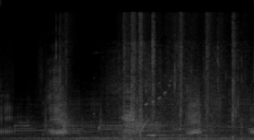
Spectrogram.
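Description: Birds in the video game Beyond a Steel Sky, giving several harsh, squawking honks over a steady ambient background, close and moderately loud.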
